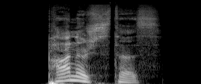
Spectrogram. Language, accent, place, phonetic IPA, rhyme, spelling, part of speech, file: German, Germany, Berlin, [ˈpaːnɪʃstəs], -aːnɪʃstəs, panischstes, adjective, De-panischstes.ogg
- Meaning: strong/mixed nominative/accusative neuter singular superlative degree of panisch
